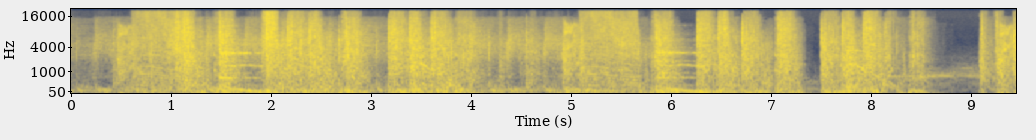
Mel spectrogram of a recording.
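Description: In the action game ScourgeBringer, dense combat noise of clashing steel and rapid gunfire rattles continuously over a driving heavy metal track, with bursts and crashes piling up throughout.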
